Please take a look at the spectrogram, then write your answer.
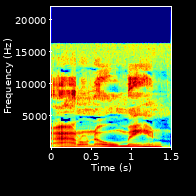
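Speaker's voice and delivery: put-on low creepy old man; low, aimless old-timer talk. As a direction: drop the voice into a creepy old man's. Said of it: "he talks like a creepy old man".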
